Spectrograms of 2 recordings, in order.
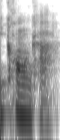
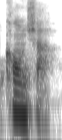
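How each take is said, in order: First: "conca" with a hard K in the middle; "conca" with K replacing the CH; guessed pronunciation. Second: "concha" with a CH in the middle; "concha" with CH as in "church"; alternative pronunciation. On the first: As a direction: say "conca" as "KONG-ka". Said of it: "I guess that would be". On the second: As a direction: say "concha" as "KON-cha". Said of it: "Okay, or". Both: Shown as a demonstration.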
